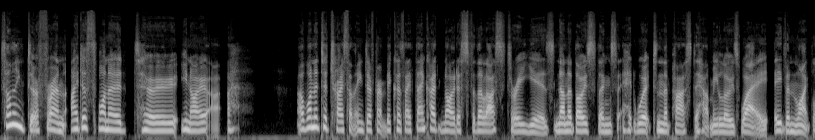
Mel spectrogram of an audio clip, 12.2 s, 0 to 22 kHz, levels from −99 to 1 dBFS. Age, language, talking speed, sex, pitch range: 30-49, English, 205 wpm, female, 175-215 Hz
